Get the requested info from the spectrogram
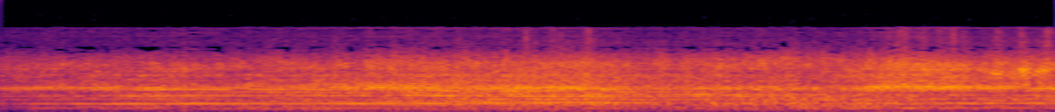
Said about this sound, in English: He's right behind us. Our only chance is to put this plane into a power dive. Here goes.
